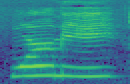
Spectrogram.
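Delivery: high call from the air; ringing high call. Acted. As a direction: call down to a friend. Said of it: "Hermie called".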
